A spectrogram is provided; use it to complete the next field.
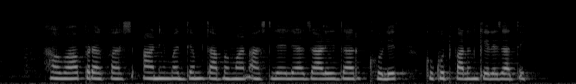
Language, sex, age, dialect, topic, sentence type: Marathi, female, 60-100, Standard Marathi, agriculture, statement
